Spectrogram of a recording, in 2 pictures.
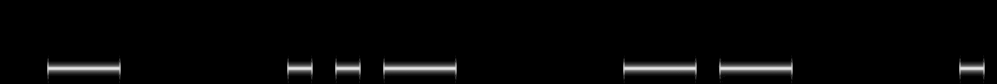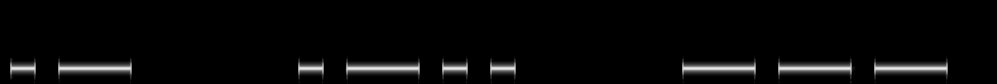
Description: Morse code, heard as a keyed tone, about 5 wpm, spaced as for 3 wpm, 750 Hz. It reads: TUMULO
